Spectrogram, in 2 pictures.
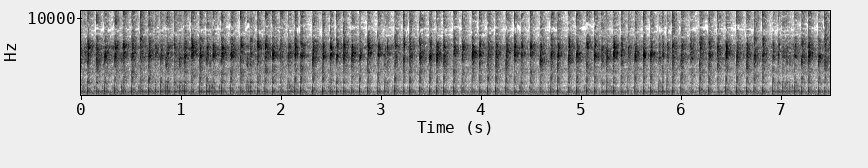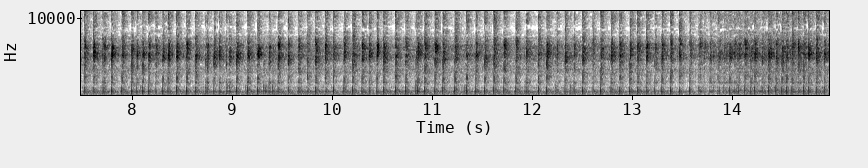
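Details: Stihl MS201T chainsaw, fully stock, about ten years old and worn, just deep-cleaned: a steady high-revving buzz with a crisp, even rasp and no surging or misfire; normal running.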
